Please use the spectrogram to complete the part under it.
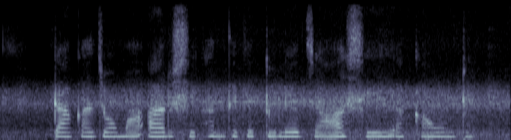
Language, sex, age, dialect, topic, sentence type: Bengali, female, 18-24, Western, banking, statement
